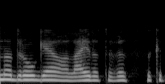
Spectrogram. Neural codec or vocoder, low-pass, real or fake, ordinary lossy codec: codec, 16 kHz in and 24 kHz out, 1 kbps, XY-Tokenizer; 5.4 kHz; fake; AAC, 32 kbps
